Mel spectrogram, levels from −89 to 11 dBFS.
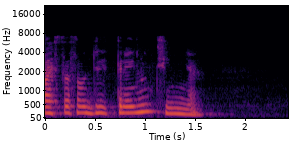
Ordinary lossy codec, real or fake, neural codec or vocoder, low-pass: none; fake; vocoder, 22.05 kHz, 80 mel bands, HiFi-GAN; 7.2 kHz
